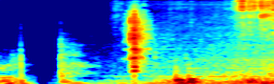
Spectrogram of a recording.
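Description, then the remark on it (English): Quiet shuffling of a deck of cards: a few soft papery slaps and brushes, then a brief crisp rustle of cards sliding together, with no voices. “We are definitely all over the place because shuffling these cards, I got so many different energies coming out at me.”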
